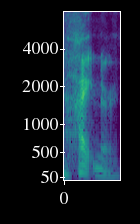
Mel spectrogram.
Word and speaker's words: Heitner: Darren Heighten. Hartnet. He let me see how to pronounce it real quick. Darren Heitner. That's it.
